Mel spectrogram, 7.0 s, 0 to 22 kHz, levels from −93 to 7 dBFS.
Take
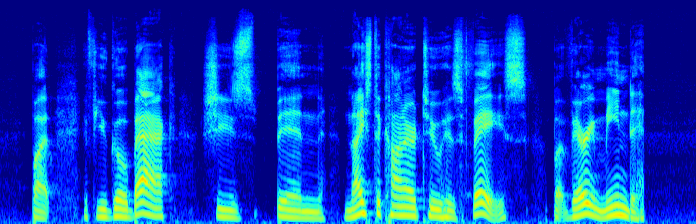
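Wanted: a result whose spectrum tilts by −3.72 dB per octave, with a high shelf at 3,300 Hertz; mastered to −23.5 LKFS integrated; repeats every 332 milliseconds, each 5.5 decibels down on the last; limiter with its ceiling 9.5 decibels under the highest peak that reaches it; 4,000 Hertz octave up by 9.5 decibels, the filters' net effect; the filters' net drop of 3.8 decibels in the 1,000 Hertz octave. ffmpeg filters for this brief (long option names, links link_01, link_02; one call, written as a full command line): ffmpeg -i in.wav -af "equalizer=frequency=1000:width_type=o:gain=-6.5,highshelf=frequency=3300:gain=8,equalizer=frequency=4000:width_type=o:gain=6,alimiter=limit=-21.5dB:level=0:latency=1,aecho=1:1:332|664|996|1328|1660|1992|2324:0.531|0.281|0.149|0.079|0.0419|0.0222|0.0118,volume=9dB" out.wav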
